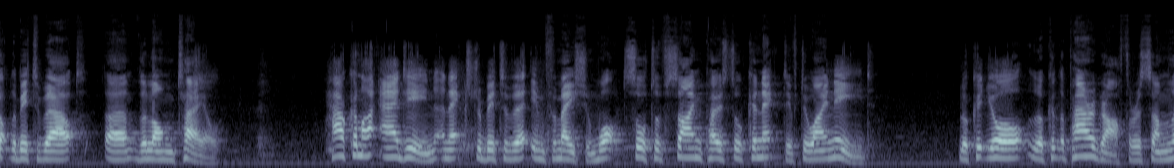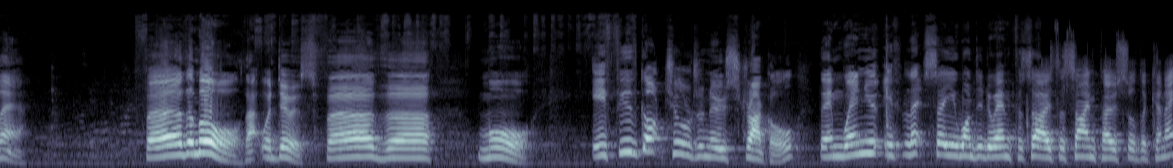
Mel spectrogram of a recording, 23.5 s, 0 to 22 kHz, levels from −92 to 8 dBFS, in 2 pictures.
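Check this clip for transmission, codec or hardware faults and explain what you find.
A Bluetooth SBC bit pool drop occurs three times, at 1.9–5.4 s, 8.3–10.1 s and 22.2 s to the end. The link starves the encoder, and the sound suggests a bit pool near 11 rather than 31, around 83 kbps. High sub-bands lose their bits, dulling the treble under a gritty quantisation noise.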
